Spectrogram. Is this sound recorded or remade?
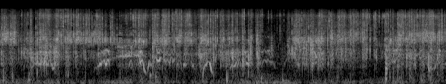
recorded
